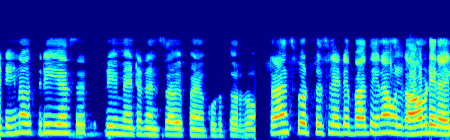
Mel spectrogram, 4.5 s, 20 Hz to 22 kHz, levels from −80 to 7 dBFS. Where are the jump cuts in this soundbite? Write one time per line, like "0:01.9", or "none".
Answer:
0:02.6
